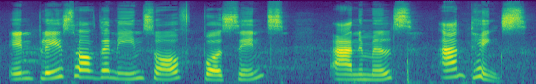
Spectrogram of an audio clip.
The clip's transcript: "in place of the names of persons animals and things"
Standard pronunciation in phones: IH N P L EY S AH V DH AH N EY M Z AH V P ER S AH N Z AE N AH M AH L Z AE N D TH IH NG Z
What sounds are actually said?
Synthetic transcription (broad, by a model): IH N P L EY S AH V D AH N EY M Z AH V P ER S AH N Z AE N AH M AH L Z AE N D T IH NG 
